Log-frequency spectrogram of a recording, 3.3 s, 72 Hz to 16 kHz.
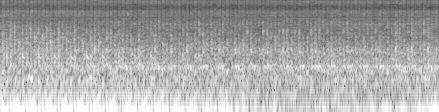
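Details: International TD-6 crawler diesel, sitting 11 years, after fixing the cylinder #4 misfire (number four now hot): deep idle with an even, steady beat on all four cylinders and no dropped pulses. Normal idle.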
